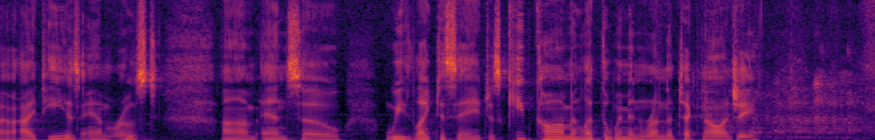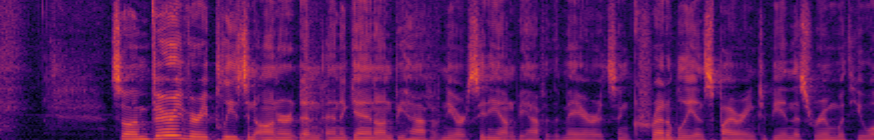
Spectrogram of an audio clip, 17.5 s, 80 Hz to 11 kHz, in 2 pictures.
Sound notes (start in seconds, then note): 7.5 laughter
